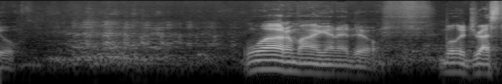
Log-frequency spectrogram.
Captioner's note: some chuckles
